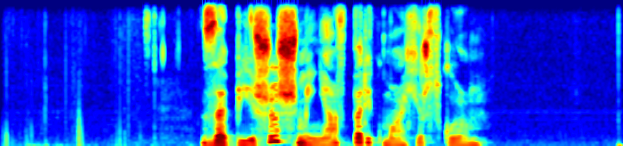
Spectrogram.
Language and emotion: Russian, angry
